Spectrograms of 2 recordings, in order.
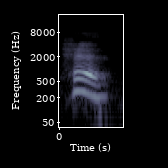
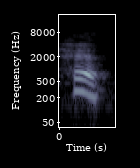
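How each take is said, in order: Both takes have the same delivery.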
